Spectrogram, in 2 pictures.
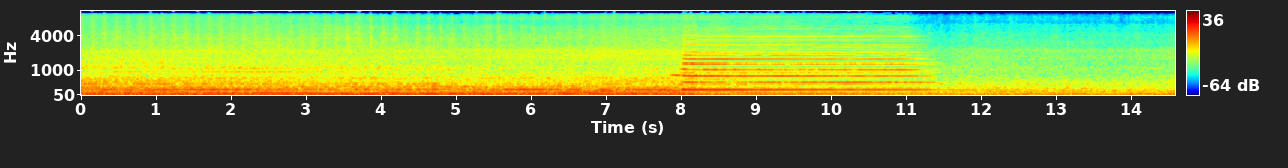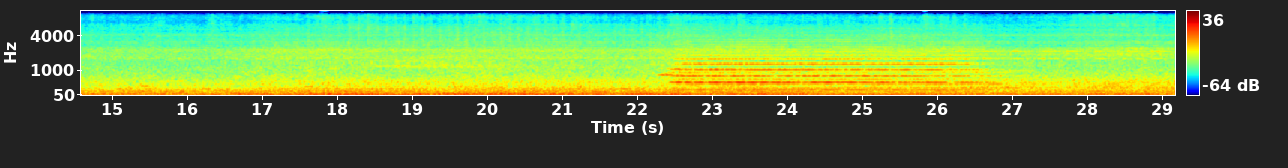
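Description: Diesel freight locomotives rumbling past at low speed, then the lower, steady rolling noise of container and log wagons going by. A train horn sounds twice, each blast about three seconds long: once about a third of the way in and again near the end.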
